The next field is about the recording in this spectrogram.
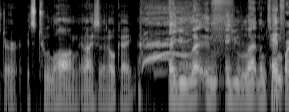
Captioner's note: chuckles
